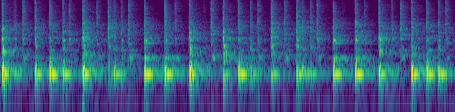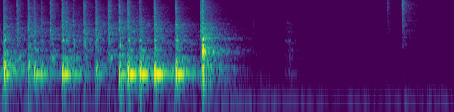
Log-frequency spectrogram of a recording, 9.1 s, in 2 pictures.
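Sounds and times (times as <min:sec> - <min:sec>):
repique de mão hand drum playing: 0:00.0 - 0:06.7.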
